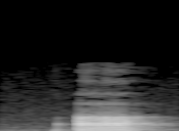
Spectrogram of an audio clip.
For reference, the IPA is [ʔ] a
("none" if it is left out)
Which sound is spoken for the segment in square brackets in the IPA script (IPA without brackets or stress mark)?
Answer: ʔ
